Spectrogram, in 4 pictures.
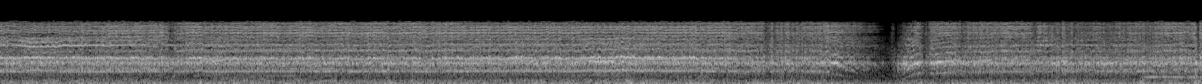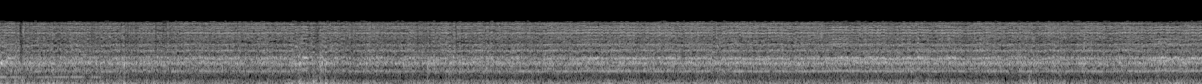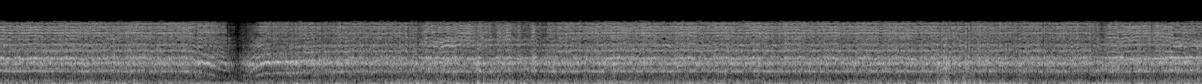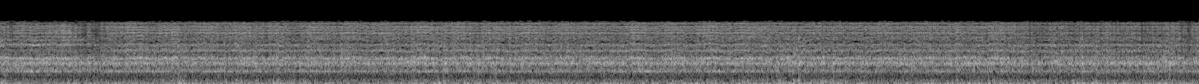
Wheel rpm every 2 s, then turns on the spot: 160, 160, 160, 160, 90, 160, 160, 160, 160, 160, 160, 160, 150, 120, 160, 160, 160, 160, 160, 160, 160, 160, 160, 160.
none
